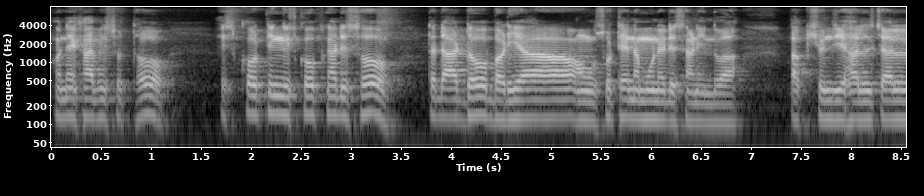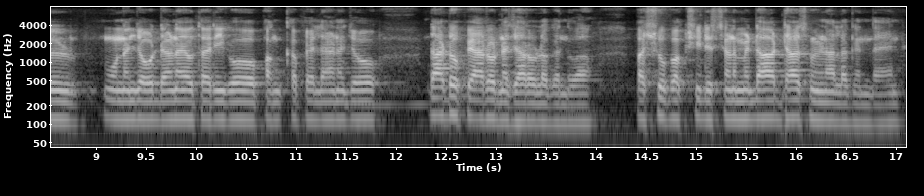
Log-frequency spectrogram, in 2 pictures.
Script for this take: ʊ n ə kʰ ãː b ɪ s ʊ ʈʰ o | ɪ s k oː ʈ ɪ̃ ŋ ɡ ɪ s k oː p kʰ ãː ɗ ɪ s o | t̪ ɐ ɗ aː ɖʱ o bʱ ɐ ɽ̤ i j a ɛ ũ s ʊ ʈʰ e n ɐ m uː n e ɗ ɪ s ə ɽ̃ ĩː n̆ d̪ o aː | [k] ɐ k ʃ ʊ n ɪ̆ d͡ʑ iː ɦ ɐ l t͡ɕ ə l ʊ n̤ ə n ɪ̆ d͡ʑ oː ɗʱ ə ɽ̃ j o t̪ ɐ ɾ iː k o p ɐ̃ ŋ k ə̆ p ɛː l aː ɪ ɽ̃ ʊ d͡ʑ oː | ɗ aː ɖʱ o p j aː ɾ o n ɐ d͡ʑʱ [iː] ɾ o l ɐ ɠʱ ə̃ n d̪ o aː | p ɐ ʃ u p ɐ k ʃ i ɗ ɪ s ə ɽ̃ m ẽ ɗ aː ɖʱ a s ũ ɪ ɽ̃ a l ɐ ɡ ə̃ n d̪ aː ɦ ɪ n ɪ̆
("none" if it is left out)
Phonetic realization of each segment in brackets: p, aː

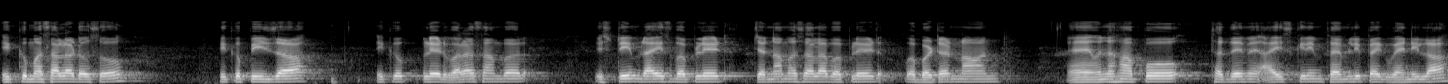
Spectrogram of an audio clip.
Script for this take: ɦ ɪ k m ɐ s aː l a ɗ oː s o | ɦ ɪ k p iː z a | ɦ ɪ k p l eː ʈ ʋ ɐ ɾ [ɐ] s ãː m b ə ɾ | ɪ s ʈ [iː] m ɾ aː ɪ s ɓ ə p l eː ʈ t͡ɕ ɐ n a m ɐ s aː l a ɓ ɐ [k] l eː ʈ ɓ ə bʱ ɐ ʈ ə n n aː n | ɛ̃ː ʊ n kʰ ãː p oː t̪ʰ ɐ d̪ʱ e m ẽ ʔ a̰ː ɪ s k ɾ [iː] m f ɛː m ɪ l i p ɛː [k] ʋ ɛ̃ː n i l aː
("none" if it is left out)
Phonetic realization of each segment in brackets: a, iː, p, iː, k

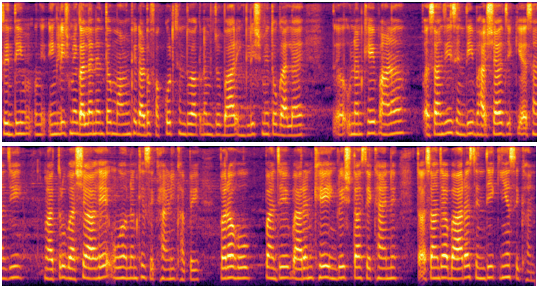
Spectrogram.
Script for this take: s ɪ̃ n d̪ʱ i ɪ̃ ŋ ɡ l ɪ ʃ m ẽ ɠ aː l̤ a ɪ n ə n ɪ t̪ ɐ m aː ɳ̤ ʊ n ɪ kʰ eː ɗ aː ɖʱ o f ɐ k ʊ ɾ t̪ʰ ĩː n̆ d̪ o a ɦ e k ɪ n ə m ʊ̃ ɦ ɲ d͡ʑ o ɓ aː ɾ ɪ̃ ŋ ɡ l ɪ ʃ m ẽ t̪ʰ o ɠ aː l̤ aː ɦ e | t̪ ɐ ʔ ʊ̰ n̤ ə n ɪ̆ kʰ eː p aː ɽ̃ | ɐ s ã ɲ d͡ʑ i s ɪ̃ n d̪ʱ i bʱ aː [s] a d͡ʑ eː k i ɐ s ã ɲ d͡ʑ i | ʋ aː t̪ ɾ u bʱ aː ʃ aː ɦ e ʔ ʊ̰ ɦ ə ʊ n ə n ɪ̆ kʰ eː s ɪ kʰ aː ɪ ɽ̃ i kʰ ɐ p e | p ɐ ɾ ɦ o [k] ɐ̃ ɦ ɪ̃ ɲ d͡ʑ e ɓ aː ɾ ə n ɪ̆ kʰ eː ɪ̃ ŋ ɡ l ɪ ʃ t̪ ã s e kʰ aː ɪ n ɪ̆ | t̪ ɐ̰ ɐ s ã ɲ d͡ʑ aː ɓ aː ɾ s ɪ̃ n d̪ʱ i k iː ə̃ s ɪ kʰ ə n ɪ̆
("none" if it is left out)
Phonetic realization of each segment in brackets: ʃ, p

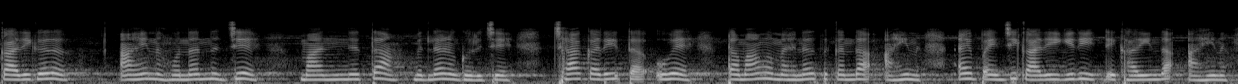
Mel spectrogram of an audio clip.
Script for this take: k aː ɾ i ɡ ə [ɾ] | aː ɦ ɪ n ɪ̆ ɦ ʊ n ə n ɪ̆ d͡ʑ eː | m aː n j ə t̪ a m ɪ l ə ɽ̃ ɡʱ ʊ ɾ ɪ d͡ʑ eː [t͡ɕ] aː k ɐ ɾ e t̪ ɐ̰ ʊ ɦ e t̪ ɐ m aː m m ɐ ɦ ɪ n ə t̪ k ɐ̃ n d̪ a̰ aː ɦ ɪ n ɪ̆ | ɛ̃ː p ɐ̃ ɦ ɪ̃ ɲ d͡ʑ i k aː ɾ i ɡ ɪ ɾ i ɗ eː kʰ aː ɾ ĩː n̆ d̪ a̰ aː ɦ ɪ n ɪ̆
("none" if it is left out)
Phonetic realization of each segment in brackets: ɾ, t͡ɕʰ

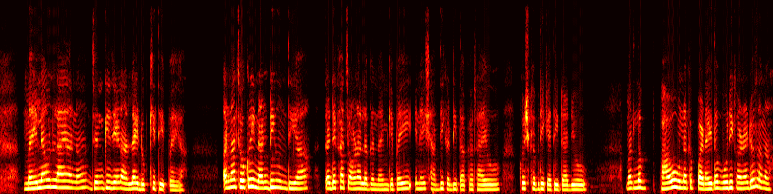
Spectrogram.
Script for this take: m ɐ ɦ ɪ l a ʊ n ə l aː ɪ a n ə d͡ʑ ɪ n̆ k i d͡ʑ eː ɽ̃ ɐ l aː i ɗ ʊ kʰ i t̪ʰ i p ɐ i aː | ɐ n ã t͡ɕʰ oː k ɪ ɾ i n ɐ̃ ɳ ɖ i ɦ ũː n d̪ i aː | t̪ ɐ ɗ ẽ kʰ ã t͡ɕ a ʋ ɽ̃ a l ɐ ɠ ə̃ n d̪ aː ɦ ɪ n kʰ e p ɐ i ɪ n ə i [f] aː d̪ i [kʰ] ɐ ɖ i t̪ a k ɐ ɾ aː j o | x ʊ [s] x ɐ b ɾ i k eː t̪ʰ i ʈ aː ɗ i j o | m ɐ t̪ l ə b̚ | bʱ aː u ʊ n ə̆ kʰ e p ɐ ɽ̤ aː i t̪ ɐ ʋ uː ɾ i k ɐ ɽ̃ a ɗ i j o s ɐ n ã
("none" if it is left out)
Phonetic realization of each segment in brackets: ʃ, k, ʃ

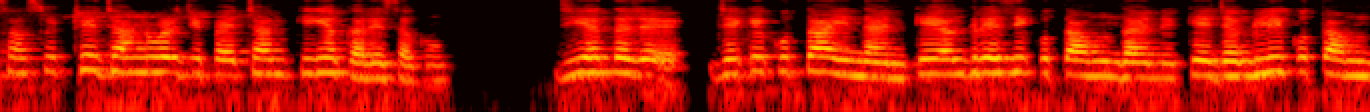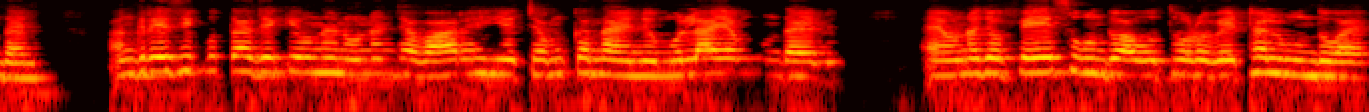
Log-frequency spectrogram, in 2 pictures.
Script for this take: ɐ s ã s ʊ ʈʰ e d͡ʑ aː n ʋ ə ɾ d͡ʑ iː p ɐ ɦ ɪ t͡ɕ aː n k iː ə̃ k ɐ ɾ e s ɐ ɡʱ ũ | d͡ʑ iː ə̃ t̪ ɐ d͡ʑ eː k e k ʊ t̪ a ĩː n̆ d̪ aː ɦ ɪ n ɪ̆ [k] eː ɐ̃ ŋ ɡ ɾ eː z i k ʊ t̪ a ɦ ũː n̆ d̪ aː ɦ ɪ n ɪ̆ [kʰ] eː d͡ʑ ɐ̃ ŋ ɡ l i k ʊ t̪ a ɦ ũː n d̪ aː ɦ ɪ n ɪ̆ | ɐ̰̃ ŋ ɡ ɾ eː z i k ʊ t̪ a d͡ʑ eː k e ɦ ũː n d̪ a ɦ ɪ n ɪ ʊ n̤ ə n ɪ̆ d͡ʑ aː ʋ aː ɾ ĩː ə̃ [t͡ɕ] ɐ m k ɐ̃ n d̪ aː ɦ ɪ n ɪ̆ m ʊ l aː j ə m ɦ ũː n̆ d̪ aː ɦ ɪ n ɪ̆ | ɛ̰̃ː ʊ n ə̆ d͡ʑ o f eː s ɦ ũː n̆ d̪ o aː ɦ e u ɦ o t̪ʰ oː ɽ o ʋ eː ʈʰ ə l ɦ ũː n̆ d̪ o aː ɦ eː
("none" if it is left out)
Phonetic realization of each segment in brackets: k, k, t͡ɕ

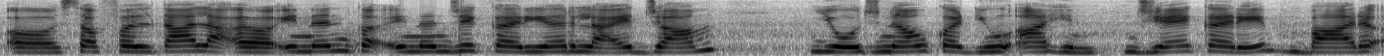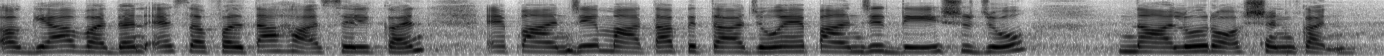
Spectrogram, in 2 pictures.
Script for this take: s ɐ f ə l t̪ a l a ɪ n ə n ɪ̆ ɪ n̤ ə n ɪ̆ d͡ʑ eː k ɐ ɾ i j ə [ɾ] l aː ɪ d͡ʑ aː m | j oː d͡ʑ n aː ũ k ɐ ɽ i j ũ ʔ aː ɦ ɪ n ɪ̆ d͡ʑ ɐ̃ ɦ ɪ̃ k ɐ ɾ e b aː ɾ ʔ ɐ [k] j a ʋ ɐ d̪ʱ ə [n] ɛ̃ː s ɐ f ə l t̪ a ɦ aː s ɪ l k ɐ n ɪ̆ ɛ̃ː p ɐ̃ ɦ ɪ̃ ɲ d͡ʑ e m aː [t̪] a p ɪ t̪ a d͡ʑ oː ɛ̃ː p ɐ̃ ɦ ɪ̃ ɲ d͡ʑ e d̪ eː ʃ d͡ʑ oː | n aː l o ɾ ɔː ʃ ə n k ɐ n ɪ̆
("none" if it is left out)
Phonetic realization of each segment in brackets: ɾ, ɡ, n, t̪

